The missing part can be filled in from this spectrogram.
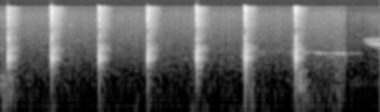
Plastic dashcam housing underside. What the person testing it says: Sama, juga plastik solid juga.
